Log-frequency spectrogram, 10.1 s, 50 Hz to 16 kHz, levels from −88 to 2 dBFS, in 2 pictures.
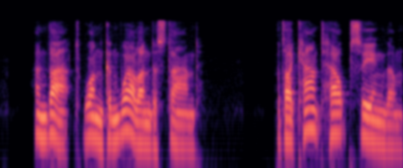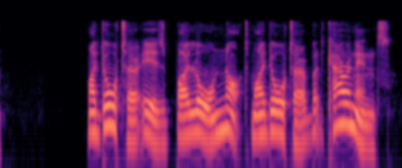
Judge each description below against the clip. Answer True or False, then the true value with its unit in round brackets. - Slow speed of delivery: True (130 wpm)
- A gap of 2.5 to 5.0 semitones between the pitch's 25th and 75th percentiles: False (5.5 semitones)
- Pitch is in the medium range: True (150 Hz)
